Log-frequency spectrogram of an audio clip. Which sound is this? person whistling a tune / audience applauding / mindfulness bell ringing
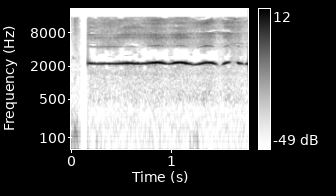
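person whistling a tune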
